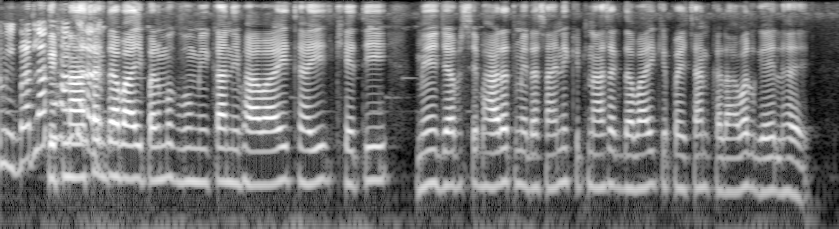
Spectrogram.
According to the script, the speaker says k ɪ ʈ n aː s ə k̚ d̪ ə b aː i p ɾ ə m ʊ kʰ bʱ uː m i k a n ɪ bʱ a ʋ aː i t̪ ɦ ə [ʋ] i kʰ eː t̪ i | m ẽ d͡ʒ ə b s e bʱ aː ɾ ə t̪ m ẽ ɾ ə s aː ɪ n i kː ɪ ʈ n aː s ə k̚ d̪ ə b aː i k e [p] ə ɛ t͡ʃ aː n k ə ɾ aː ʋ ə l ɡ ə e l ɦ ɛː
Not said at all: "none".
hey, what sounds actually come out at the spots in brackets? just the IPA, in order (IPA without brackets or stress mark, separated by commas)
none, p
